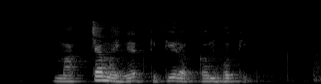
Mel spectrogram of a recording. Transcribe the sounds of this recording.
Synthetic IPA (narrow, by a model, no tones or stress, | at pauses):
maɡ̚t͡ɕjaməɦinjət̪kit̪iːɾəkːəmɦot̪iː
